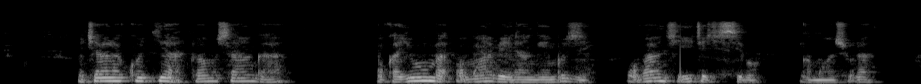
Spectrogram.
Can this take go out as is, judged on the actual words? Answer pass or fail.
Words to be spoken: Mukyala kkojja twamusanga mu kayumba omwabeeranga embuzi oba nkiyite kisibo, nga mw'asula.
pass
